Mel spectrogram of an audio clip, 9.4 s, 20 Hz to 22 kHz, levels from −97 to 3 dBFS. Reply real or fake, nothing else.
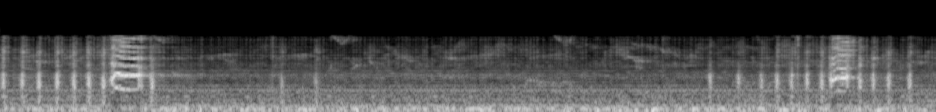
fake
